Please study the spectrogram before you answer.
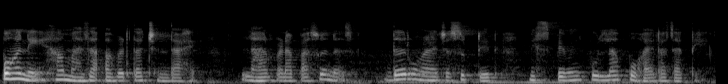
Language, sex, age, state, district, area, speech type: Marathi, female, 18-30, Maharashtra, Osmanabad, rural, spontaneous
